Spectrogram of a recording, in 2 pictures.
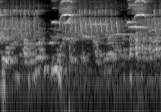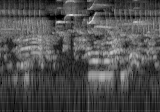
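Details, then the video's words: Competition bar-winged prinia delivering full 'bren' song: dense, rapid high trilling in bursts roughly every one and a half seconds, sharp whistled upslurred notes on top, several birds overlapping and faint background music. "LOMBA CIBLEK FULL BREN"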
